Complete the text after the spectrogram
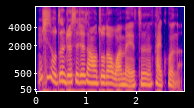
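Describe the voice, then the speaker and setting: A woman's voice: medium pitch, animated, racing, clean tone, dry recording, clean studio sound. A woman with a Taiwanese Mandarin accent, chatting casually as a podcast host. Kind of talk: casual chat.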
